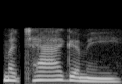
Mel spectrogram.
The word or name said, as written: Mattagami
